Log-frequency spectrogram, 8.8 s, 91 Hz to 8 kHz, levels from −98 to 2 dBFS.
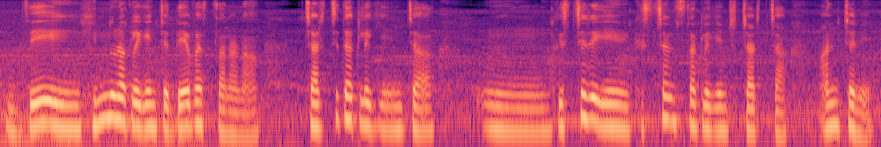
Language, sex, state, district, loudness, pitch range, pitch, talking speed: Tulu, male, Karnataka, Dakshina Kannada, -16 LUFS, 155-180 Hz, 165 Hz, 95 wpm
